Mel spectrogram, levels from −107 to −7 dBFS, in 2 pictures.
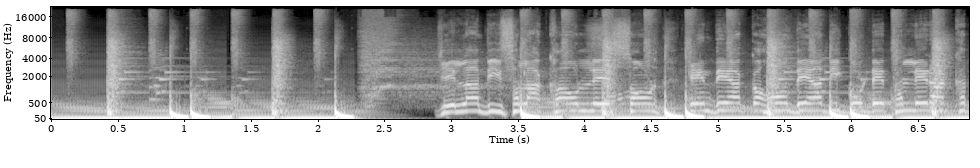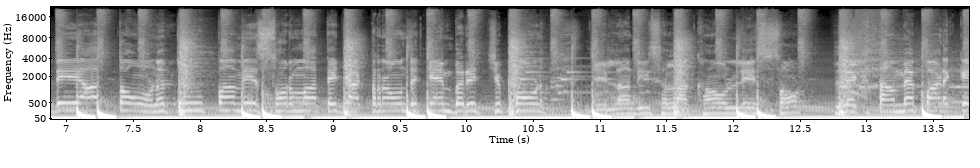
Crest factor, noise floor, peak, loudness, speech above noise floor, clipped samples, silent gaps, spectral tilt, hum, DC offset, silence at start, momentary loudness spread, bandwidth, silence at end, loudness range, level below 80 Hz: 10 dB; -32 dBFS; 0 dBFS; -13 LUFS; 23 dB; 0.4%; none; -6 dB/octave; none; under 0.1%; 0 s; 9 LU; over 20 kHz; 0 s; 3 LU; -12 dBFS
